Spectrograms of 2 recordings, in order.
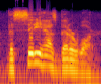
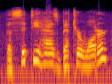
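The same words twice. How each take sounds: First: City, better, water with D-like Ts, run together quickly; smooth flap Ts. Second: City, better, water with crisp Ts, rising questioningly. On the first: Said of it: "See how smooth that, that comes out". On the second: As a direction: articulate every T in city, better, water, lift at the end. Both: Shown as a demonstration.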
